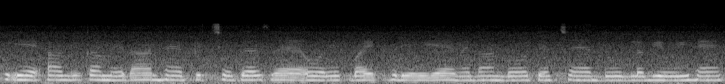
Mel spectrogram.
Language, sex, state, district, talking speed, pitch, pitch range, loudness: Hindi, female, Rajasthan, Bikaner, 180 wpm, 195 Hz, 190-205 Hz, -14 LUFS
